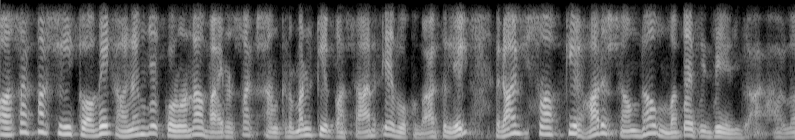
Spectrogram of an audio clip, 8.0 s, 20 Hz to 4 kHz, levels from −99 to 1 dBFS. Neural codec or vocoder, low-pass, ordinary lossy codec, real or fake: codec, 16 kHz, 1 kbps, FreqCodec, larger model; 3.6 kHz; Opus, 32 kbps; fake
